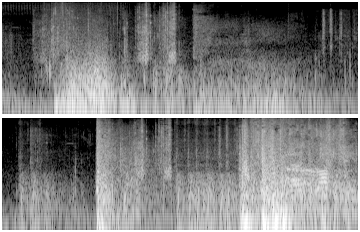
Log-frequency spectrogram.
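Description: Gunfire from a CS:GO match, with an incendiary thrown and a player missing shots while the B bomb site is attacked; bursts of in-game shots come in several loud clusters over background game noise.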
